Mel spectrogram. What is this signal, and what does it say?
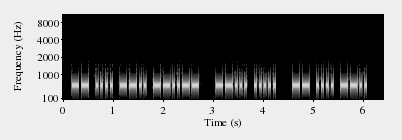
Morse code, heard as a keyed tone, about 25 wpm, 600 Hz. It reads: MHZ, 75 MHZ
